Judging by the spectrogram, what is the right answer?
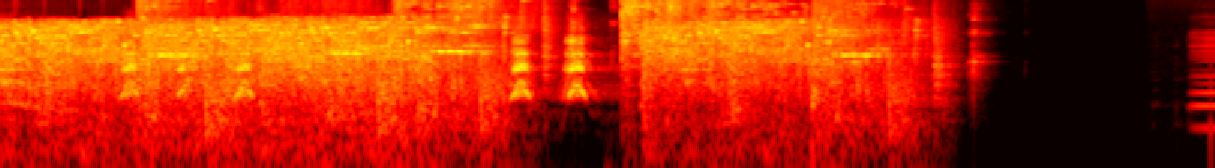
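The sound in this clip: Dishes smash against a wall: dense, loud crashing and shattering of breaking plates and glass that runs for several seconds in a busy jumble, then cuts off into silence.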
